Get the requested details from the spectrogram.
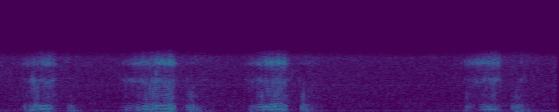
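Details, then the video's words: Joby the pointer pup, fast asleep, gives loud nasal snores, low and buzzing with a hoarse edge, three close together then a pause before a fainter fourth. "Snoring Pointer Pup"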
